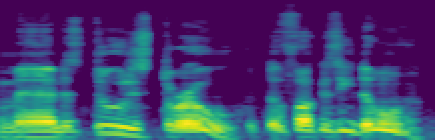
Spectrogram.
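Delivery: high, put-on voice of a disapproving Lord; mock divine disgust, pitched high; the Lord looking down. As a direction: play God shaking his head at you. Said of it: "The Lord be looking down on us like".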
